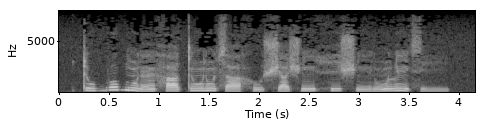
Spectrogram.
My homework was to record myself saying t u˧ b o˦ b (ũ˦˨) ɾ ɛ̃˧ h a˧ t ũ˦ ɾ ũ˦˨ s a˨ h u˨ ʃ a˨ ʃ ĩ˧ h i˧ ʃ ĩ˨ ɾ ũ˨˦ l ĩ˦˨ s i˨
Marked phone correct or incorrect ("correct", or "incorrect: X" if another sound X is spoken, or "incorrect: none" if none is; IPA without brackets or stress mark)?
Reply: correct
